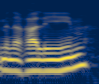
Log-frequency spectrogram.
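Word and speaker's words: מינרלים: I don't know why, but pronounced mineralim. That makes sense. Like minerali im.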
